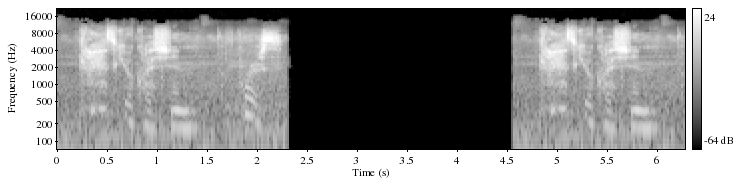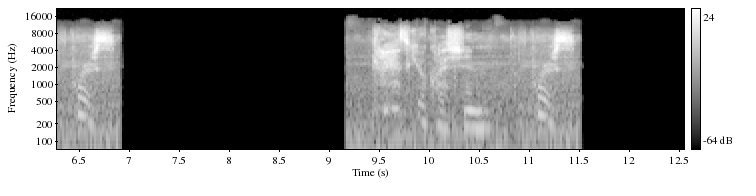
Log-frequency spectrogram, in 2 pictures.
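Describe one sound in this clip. A woman speaks quietly and emotionally, close by.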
